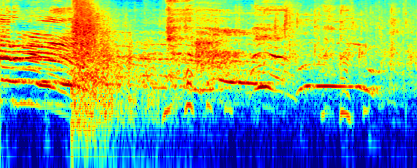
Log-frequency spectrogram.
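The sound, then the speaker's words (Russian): Celebration fireworks going off as a surprise party greeting: one sharp, loud bang followed by a dense crackling burst that fades over a few seconds, with voices calling out over it. “фейерверк! Ой, вот и они.”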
